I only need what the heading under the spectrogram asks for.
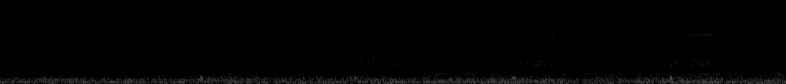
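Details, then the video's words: One-year-old house cat snoring while sleeping with eyes partly open, breathy hissing snores repeating roughly every one and a half seconds, low and quiet, against a faint background hum. "When Your Cat Sleeps with Open Eyes… and Snores Like a Champ!"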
